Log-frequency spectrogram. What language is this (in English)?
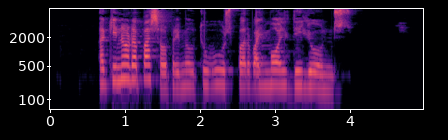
Catalan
